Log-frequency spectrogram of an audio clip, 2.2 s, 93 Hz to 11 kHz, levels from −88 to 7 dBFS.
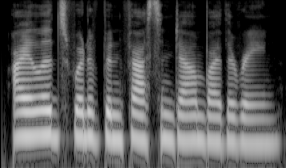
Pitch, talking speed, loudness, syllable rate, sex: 210 Hz, 250 wpm, -17 LUFS, 6.2 syllables/s, female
